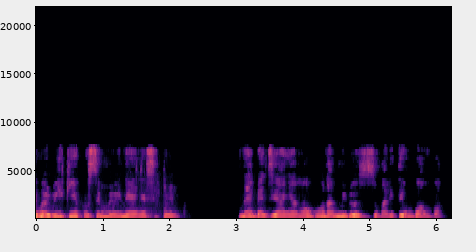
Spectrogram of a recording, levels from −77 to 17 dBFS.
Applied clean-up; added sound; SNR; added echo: neural mask model DeepFilterNet 3.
